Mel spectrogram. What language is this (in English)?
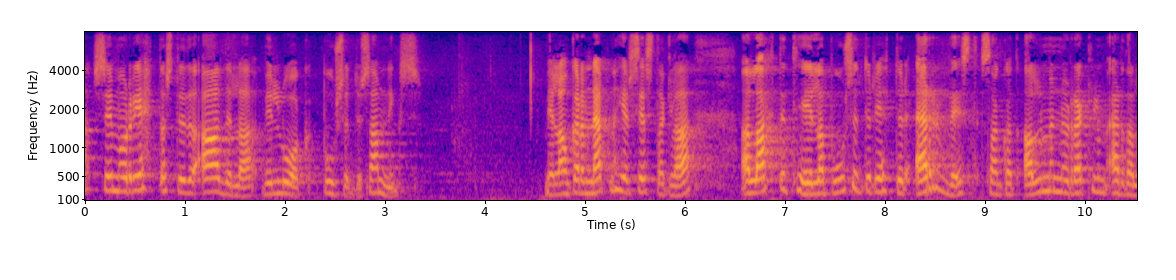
Icelandic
